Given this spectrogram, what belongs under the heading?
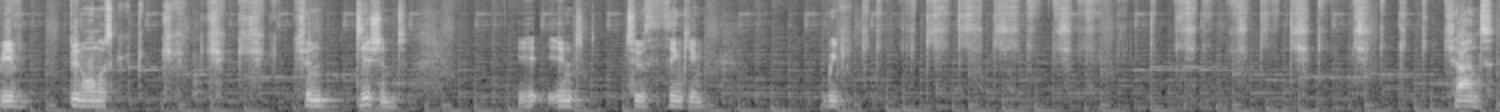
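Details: Person who stammers, speech with long blocks and pauses between words; stammering (stuttering).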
